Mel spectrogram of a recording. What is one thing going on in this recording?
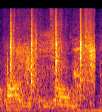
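Footsteps climb stairs.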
